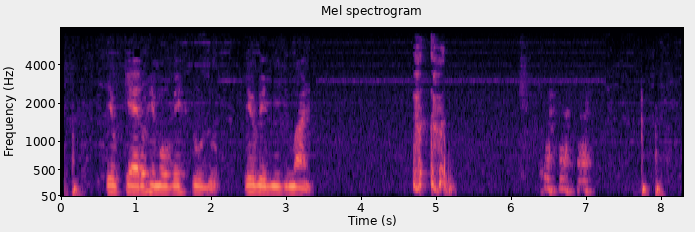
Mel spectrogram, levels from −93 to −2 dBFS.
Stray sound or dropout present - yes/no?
yes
